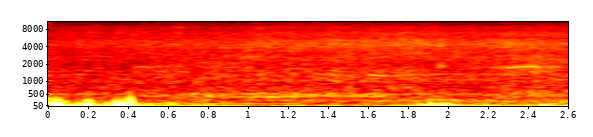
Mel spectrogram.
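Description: Honeybees hum in a low, continuous drone close by at their hive, with a few louder buzzes passing near at the start and end.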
